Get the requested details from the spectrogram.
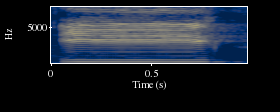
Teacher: When you produce the vowel E, you feel your tongue move forward in the oral cavity.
